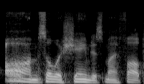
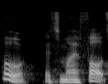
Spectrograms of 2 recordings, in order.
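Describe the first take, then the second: First: Hammed-up guilt and shame; mock ashamed. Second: Slow, accepting admission of fault; matter-of-fact realization. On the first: Blaming self from a shame place, mock ashamed. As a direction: moan it as a put-on confession. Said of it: "Not from a guilt and shame place". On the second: Acted. Owning one's part without guilt, accepting realization. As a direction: own it without any shame, taking your time. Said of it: "But it's like".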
